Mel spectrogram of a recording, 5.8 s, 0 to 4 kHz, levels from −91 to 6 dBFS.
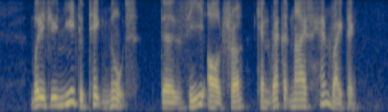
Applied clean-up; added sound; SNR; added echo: none; none; none; none.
